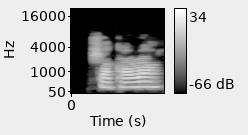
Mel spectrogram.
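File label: "shakara", Nigerian Pidgin, female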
